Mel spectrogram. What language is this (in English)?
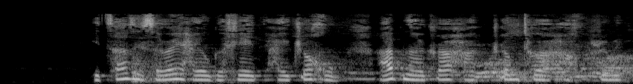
Abkhazian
